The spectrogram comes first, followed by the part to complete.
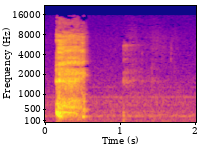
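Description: A single short cough, loud and abrupt, lasting under half a second.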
